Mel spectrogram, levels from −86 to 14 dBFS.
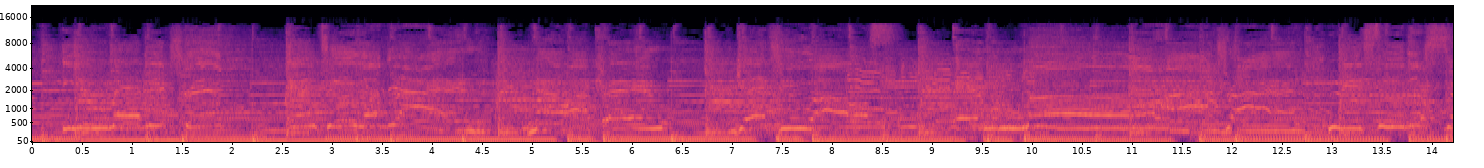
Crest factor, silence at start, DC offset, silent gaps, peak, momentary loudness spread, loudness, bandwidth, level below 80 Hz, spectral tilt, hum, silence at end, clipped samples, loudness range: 10 dB; 0 s; under 0.1%; none; -8 dBFS; 2 LU; -17 LUFS; 14 kHz; -26 dBFS; -4 dB/octave; none; 0 s; under 0.1%; 1 LU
